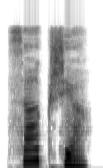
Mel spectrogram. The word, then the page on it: ಸಾಕ್ಷ್ಯ: sākṣya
